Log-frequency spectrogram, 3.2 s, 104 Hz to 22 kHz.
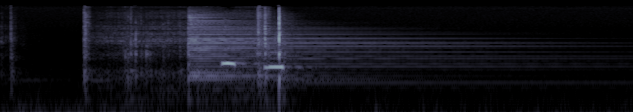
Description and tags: Kukuklok 1 slag
A small cuckoo clock from the Black Forest striking the half hour
clock, cuckoo, strike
